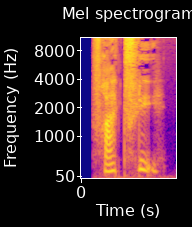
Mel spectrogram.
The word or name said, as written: fragtfly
